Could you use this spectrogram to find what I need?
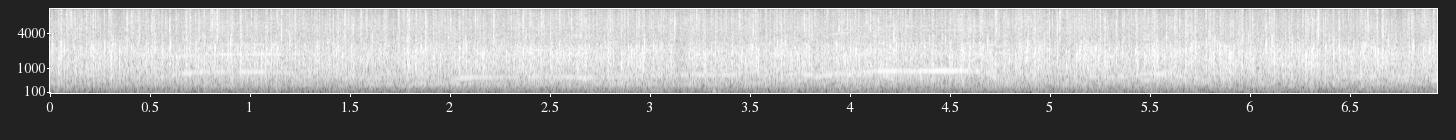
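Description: Audience applause welcomes a guest onto the stage, steady and loud clapping that fills the whole stretch evenly with no let-up.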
